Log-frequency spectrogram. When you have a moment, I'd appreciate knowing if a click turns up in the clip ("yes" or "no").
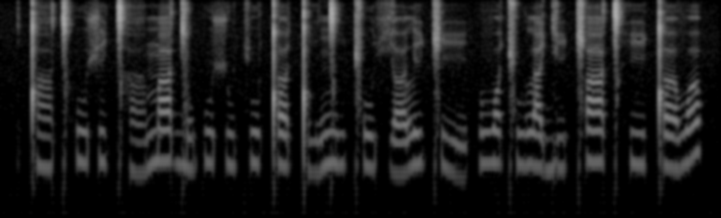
yes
